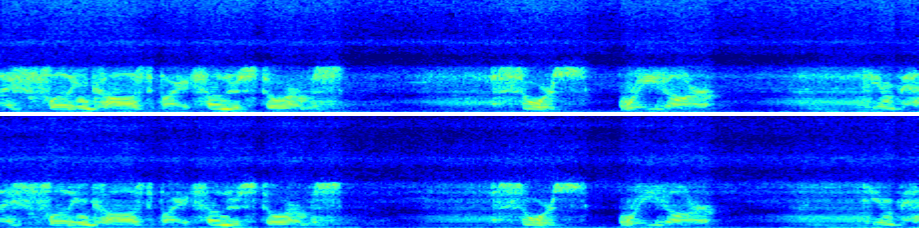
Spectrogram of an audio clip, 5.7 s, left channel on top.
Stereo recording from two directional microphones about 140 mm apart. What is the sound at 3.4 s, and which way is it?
Radio, 15° left (ahead or behind).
